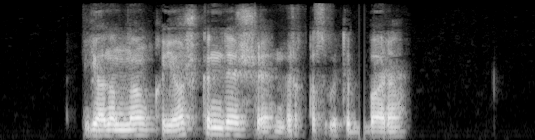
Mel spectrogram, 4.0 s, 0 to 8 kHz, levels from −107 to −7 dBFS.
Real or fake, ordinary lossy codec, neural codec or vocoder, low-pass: real; AAC, 32 kbps; none; 7.2 kHz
